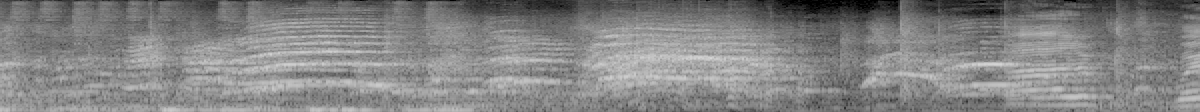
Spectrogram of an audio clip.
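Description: Music with a steady beat plays and cuts off suddenly about two and a half seconds in, the stop-signal in a game of musical chairs. A group of women shriek and laugh as they scramble for the chairs.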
